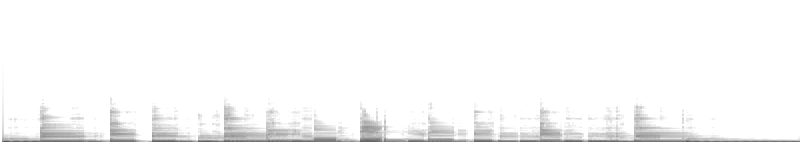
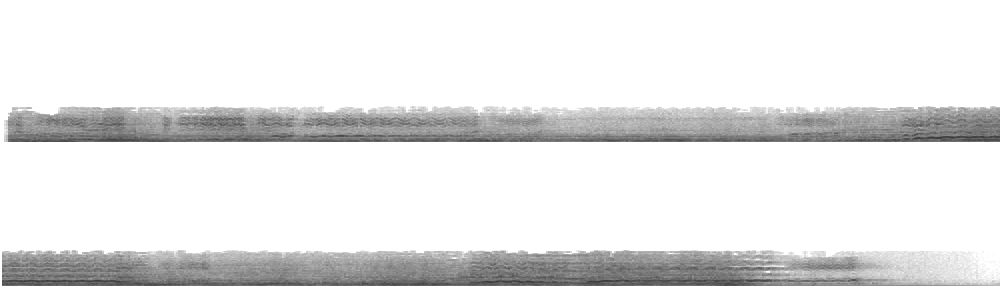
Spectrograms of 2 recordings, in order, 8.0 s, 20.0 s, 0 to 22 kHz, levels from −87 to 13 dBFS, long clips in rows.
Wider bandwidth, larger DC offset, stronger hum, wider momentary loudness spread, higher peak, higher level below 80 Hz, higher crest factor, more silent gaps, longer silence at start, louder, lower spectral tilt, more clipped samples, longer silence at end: about the same, 5.4 kHz vs 5.8 kHz; second, under 0.1% vs 1%; neither; second, 5 LU vs 12 LU; second, -20 dBFS vs -4 dBFS; first, -36 dBFS vs -50 dBFS; about the same, 14 dB vs 16 dB; neither; about the same, 0 s vs 0 s; second, -35 LUFS vs -20 LUFS; about the same, -9 dB/octave vs -10 dB/octave; neither; about the same, 0 s vs 0 s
